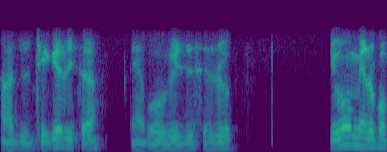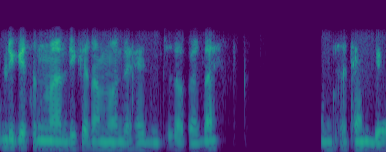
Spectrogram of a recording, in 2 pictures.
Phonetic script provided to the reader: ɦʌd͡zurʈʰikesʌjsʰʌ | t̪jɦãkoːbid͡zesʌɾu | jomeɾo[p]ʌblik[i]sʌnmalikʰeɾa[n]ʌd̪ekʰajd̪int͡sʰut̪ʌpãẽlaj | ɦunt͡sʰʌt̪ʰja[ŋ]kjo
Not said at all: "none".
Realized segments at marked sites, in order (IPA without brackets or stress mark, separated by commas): p, e, m, ŋ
